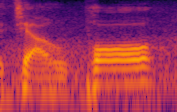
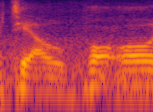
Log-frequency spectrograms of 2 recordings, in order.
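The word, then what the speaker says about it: Teahupoʻo: People say Teahupo'o or Teahupo'o. It's just really, if you respect kind of the okina, or that mark that's in between the two O's.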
